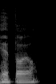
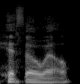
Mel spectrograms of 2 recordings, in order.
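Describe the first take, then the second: First: The vowels blend into an oi diphthong, two syllables. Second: The vowels are split into three syllables. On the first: The speaker calls it right. "Say hithoil" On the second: The speaker calls it wrong. "don't say it in three syllables. Don't say hithoel"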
